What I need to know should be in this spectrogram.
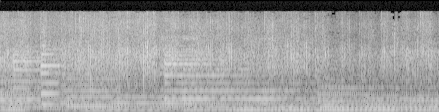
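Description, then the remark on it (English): An audience claps hands steadily as a dense, continuous patter, mixed with loud sustained musical chords that shift pitch a few times. “Clap your hands, stand to your feet.”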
